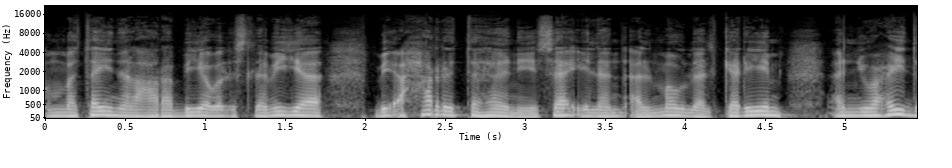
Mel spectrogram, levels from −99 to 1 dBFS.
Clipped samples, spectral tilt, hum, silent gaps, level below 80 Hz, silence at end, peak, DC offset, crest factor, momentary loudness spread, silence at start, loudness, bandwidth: under 0.1%; -7.5 dB/octave; none; none; -52 dBFS; 0 s; -10 dBFS; under 0.1%; 14 dB; 5 LU; 0 s; -25 LUFS; 11 kHz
